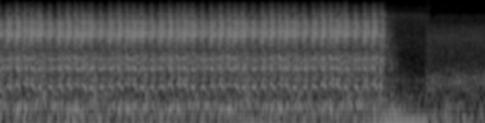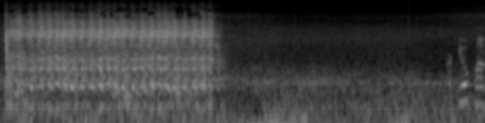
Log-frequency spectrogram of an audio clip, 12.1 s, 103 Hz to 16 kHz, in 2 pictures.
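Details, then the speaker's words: 1991 Ford Ranger STX, abandoned for years: repeated fast cranking bursts that catch briefly on ether then die; fuel pump heard trying but owner not convinced there is any fuel pressure at the rail, crank no start. "that was all the ether she wants to go she's just not getting fuel pressure i'm not convinced we're getting any fuel pressure up here"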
